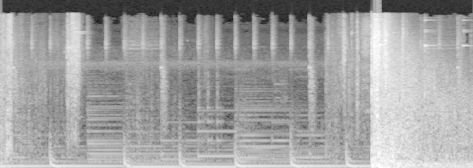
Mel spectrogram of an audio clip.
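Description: Minigun fire in Fortnite, a loud rapid stream of shots punctuated by regular heavier bursts, ending in a big blast of noise near the end; no one speaks over it.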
